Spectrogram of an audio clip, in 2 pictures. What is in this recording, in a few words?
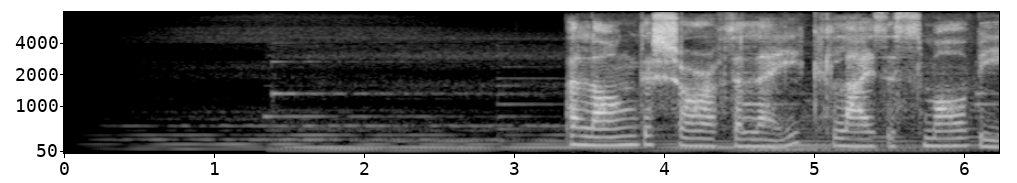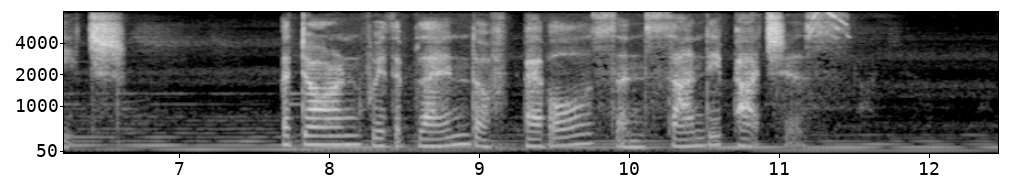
soothing campfire, guided meditations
